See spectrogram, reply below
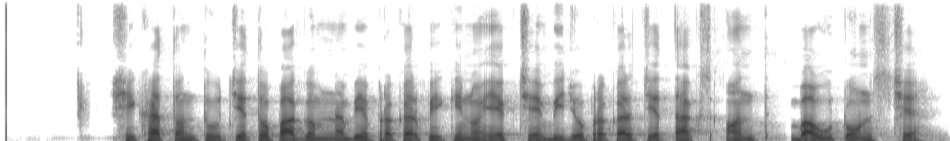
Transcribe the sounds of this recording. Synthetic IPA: ʃikʰat̪ənt̪ũt͡ʃet̪opaɡəmnabepɾəkaɾpikinoʔek̚t͡ʃʰebid͡ʒopɾəkaɾt͡ʃet̪aksənt̪ʰbauʈonst͡ʃʰe

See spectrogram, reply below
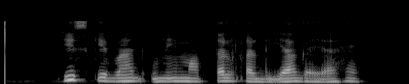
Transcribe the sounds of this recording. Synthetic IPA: d͡ʒɪskebaːd̪ʊnɦemɔt̪ːəlqɐɾd̪ḭjaɡɐjaɦɛː

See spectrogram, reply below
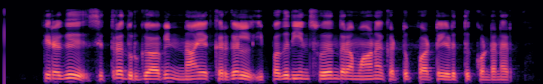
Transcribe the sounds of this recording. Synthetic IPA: pɪrɐɣɯsɪt̪ːɾɐd̪ʊɾɣaːʋɪnnaːjɐkːɐɾɣɐɭɪpːɐɣɯðɪjɪnsʊðɐnd̪ɐɾɐmaːnɐkɐʈːɯpːaːʈːɐɪɛɽɯt̪ːɯkːɔɳɖɐnɐɾ

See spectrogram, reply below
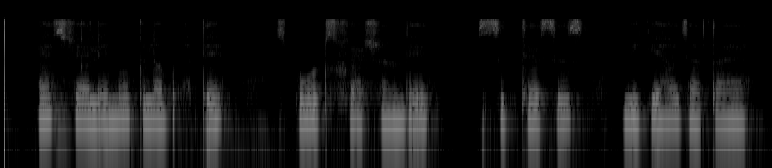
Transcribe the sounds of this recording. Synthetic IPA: ɛːsʃɛːleːnũːkləbət̪eː | spoːɾʈspʰɛːʃənd̪ḛː | sɪt̪ʰːeːsɪz | ʋiːkɛɦaːd͡ʒaːt̪aːɦɛː

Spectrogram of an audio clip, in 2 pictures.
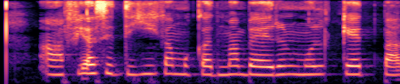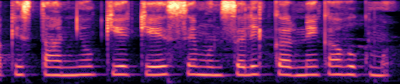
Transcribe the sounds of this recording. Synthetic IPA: aːfijasɪd̪ʱːikikamʊkəd̪mabɛːɾʊnmʊlkːeːt̪paːkɪst̪aːnijõkekeːsːemʊ̃nsəlɪkːɐɾnekaɦʊkm

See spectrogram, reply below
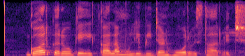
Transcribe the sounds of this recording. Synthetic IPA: ɡɔːɾkəɾoːkeɪkːaːlaːmuːliːbiːd͡ʒəɳɦoːɾʋɪst̪aːɾʋɪ̰t͡ʃ

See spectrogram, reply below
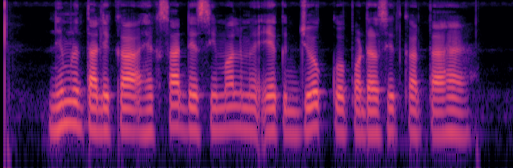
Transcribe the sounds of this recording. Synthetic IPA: nɪmnət̪aːlɪkaɦɪksaɖeːsiməlmḛ̃ʔeːkd͡ʒoːɡ̚kopɾəd̪əɾsɪt̪kəɾt̪aɦɛː

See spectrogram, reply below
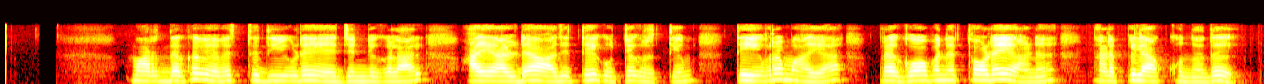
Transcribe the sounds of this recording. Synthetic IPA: mɐrd̪ɐɣɐʋjɐʋɐst̪ʰiðijuɽe̞eːd͡ʑɐnduɣɐɭaːlɐjaːɭɖe̞aːd̪jɐt̪ːe̞kutːɐkrɨt̪jɐmt̪iːʋrɐmaːjɐprɐɣo̞ːbɐnɐt̪ːo̞ːɽe̞jaːɳɨnɐɽɐpːilaːkːunːɐðɨ

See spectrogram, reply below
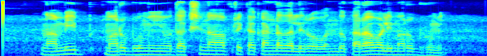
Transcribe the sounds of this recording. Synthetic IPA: nɐmib | mɐɾubʱuːmijud̪ɐkʂiɳɐaːpʰɾikɐkɐɳɖɐd̪ɐlːiɾoond̪ukɐɾaːʋɐɭimɐɾubʱuːmḭ

